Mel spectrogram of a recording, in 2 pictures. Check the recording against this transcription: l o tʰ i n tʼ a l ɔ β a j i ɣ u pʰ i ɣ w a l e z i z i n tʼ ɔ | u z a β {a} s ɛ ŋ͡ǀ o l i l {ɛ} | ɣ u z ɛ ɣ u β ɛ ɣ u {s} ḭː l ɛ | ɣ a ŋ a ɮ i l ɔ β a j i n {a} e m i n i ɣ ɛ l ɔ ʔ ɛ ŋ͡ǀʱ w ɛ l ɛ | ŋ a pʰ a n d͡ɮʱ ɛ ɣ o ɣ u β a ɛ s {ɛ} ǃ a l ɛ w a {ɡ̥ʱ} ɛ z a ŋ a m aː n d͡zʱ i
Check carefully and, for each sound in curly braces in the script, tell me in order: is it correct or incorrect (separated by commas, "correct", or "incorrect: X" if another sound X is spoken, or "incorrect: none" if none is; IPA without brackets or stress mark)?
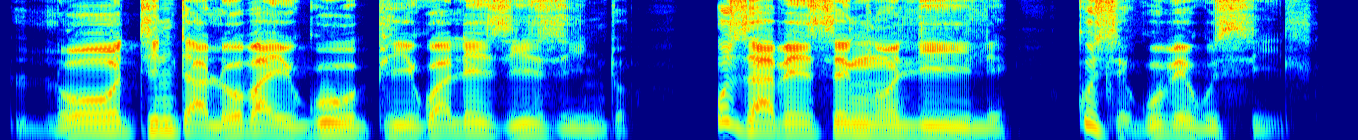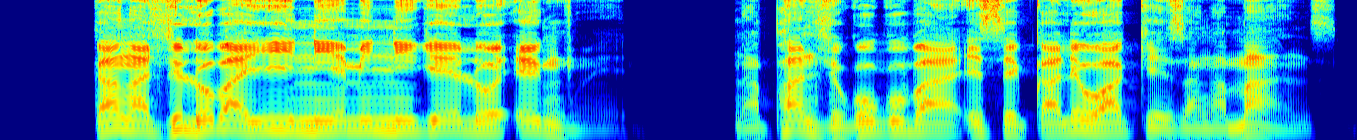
incorrect: ɛ, correct, correct, incorrect: i, correct, correct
